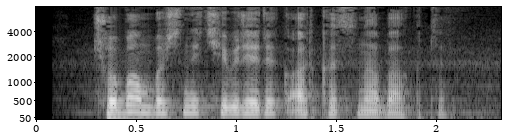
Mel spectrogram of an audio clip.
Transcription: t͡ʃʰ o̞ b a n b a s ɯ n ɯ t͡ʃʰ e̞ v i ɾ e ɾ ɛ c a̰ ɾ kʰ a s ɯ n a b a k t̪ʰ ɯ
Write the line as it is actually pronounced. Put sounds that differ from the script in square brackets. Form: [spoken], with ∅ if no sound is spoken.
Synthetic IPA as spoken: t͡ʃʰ o̞ b a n b a [ʃ] ɯ n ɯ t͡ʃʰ e̞ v i ɾ e ɾ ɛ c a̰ ɾ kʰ a s ɯ n a b a k t̪ʰ ɯ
